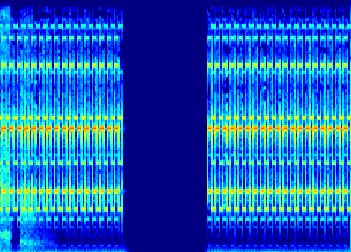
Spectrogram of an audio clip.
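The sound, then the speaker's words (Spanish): A telephone rings twice, each ring a loud, rapid electronic trill lasting over a second, separated by a brief silence. No voices accompany it. “Porras, el teléfono. ¿Quién será?”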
